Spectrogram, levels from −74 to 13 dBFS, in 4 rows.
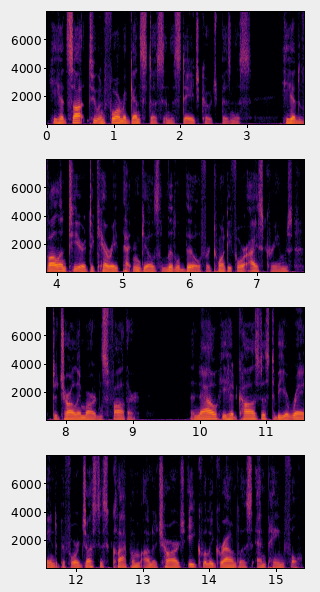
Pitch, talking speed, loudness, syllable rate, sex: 110 Hz, 180 wpm, -20 LUFS, 5.6 syllables/s, male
